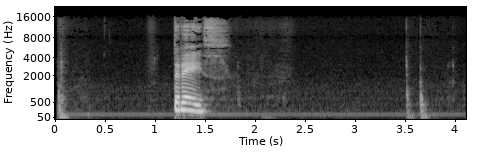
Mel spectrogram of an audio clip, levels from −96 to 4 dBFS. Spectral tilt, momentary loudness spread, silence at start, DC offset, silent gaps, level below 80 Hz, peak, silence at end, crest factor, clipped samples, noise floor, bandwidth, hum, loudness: -3 dB/octave; 26 LU; 0.05 s; under 0.1%; none; -52 dBFS; 0 dBFS; 0.4 s; 24 dB; under 0.1%; -56 dBFS; 16.5 kHz; none; -17 LUFS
